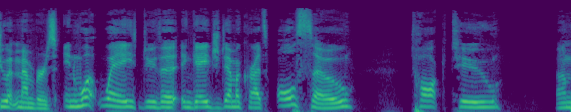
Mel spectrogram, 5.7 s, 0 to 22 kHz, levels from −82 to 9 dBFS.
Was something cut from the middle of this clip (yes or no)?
yes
